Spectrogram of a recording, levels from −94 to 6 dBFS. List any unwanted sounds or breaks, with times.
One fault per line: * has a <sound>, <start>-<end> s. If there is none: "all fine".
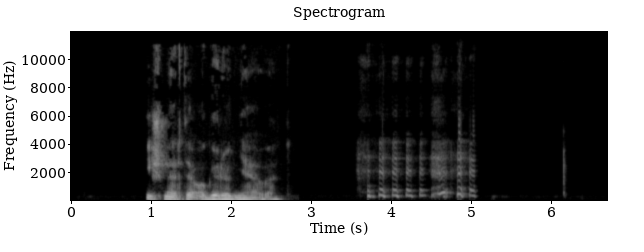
* has a laugh, 3.6-5.1 s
